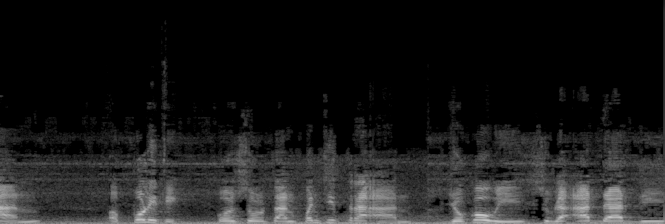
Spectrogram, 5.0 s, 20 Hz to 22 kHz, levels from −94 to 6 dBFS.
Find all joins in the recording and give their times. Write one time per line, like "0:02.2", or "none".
0:03.2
